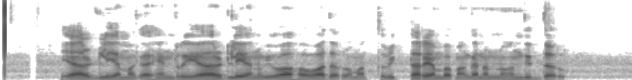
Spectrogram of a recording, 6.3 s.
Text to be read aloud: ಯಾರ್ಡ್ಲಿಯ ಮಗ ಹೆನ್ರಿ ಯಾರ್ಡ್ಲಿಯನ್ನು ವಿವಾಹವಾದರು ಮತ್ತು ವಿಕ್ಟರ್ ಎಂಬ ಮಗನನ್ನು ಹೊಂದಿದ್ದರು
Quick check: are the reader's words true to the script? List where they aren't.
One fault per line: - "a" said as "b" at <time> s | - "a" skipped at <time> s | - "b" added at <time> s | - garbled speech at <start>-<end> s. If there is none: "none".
none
